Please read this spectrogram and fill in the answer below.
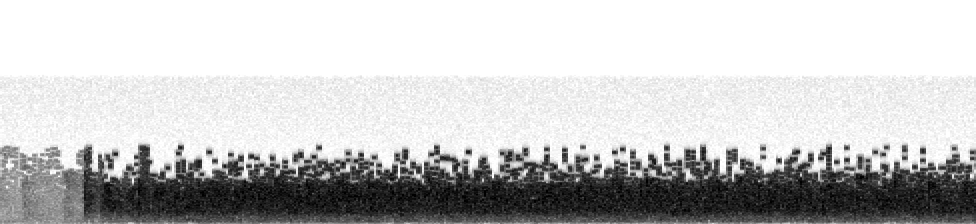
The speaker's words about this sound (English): And I wish they could be here to hear your applause.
